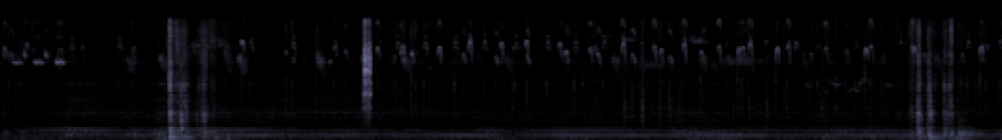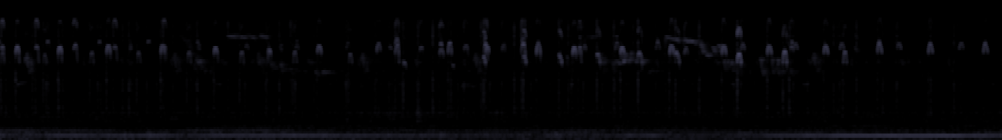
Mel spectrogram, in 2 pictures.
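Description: Small birds chirping: many short, high cheeps in quick succession, over a low steady electrical hum in the nest-box microphone. Two soft knocks or rustles stand out, one about two and a half seconds in and another around fourteen seconds.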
